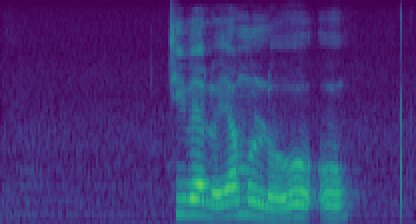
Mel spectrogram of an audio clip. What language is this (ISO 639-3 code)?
nso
